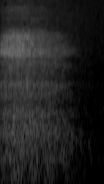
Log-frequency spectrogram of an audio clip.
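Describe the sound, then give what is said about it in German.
A single deep inhale during a guided breathing and gratitude relaxation exercise: a soft, breathy rush of air, loudest at the start and slowly fading over about a second and a half, with no talk over it. “Noch ein letztes Mal. Tief einatmen.”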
